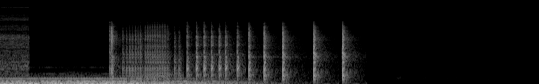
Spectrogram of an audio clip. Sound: phone static noise; door Creeks

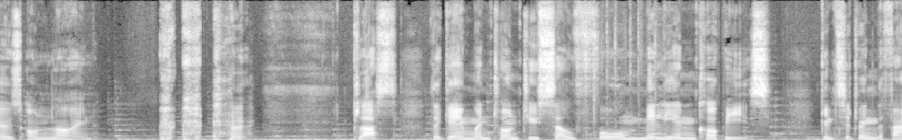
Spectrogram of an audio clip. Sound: cough cough

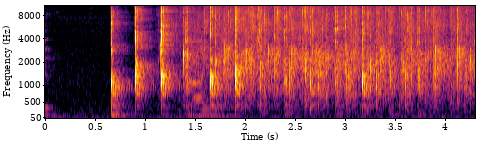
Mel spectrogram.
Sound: applause

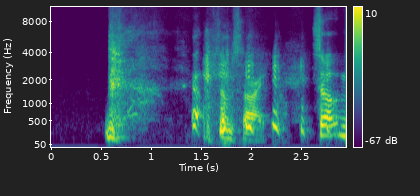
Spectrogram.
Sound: laughing

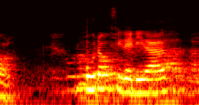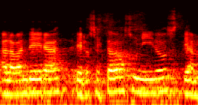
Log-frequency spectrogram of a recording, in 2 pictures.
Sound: speaking in foreign language

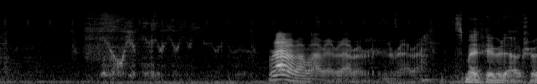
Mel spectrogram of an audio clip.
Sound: makes miscellaneous sound effects

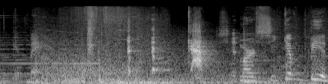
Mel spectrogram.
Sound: snickering

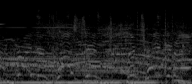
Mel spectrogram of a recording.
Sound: cheers and applause

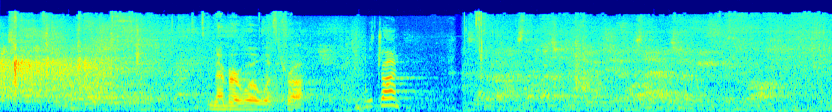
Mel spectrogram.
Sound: applause

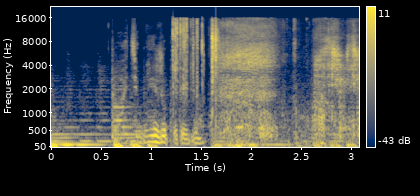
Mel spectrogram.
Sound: Crunch

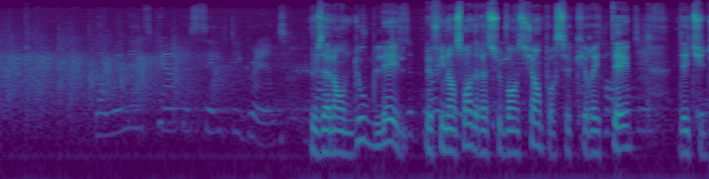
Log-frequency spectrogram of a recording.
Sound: applause

